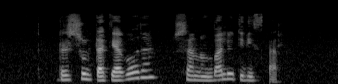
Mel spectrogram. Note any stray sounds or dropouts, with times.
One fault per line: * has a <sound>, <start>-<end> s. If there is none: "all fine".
* has a dropout, 2.6-2.7 s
